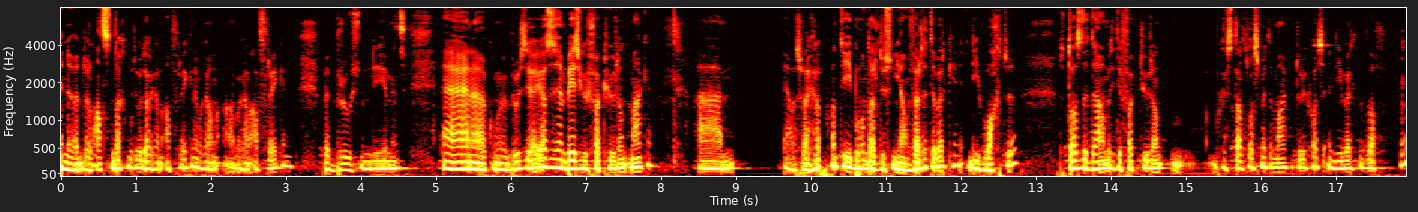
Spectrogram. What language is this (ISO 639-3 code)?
nld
